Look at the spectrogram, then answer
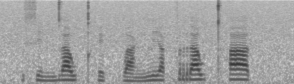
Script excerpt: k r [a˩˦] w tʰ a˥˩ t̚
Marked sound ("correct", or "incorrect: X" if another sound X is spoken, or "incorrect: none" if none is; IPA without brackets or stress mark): incorrect: a˥˩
